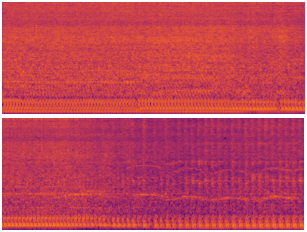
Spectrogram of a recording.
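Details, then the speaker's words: Scorpio motorcycle single, first start after timing chain replacement with a genuine part: the engine revs cleanly, then settles to a steady, even idle with no ticking or knocking. Healthy running; the valves survived without collision. "Syukurlah, bagian katupnya aman, kawan. Tidak terjadi tabrakan karena mesin bisa menyala . Itu artinya katup-katup tersebut aman."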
